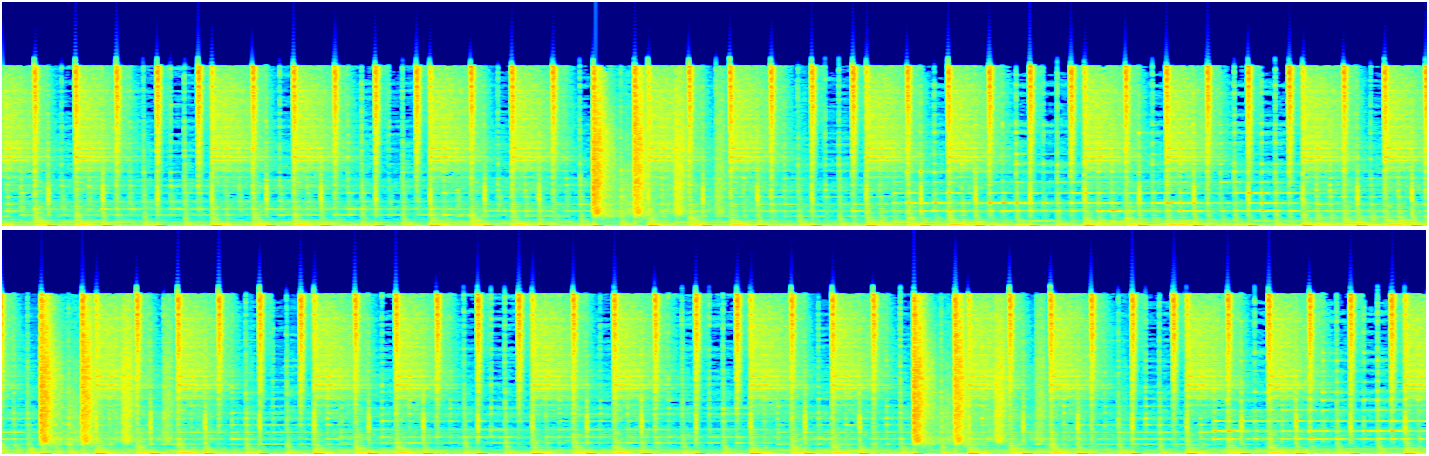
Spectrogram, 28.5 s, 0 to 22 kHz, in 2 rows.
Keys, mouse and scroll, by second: 2.9-3.9 typing, 5.1-7.4 drag, 9.7 space, 9.9-10.5 click, 10.0 space, 11.2-15.2 drag, 15.6 typing, 16.2 shift+click, 18.1 click, 20.5 Left, 23.0 click, 23.0 typing, 24.4 shift+Down, 26.2 ctrl+space, 26.6-27.1 ctrl+click, 26.8-27.6 ctrl+space, 27.5 space.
